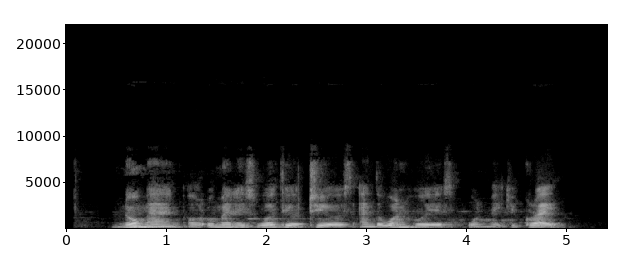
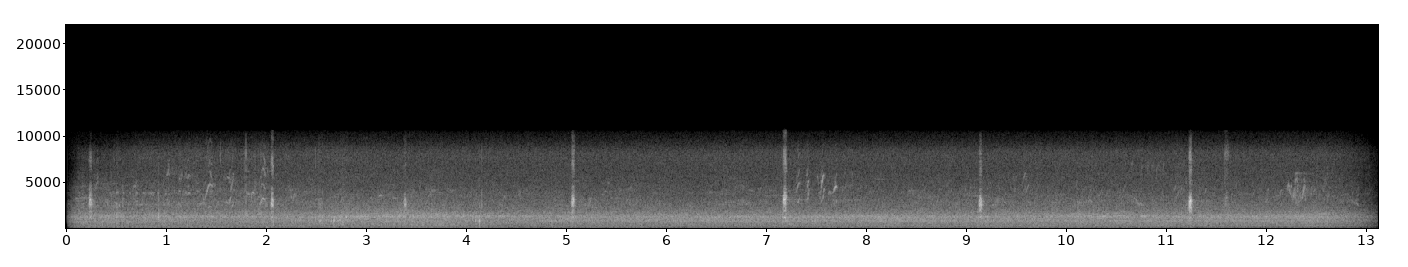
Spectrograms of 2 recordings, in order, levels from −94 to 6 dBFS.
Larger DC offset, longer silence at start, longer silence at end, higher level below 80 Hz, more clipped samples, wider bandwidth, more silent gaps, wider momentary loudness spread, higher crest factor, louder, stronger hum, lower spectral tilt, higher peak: neither; first, 0.45 s vs 0 s; first, 0.45 s vs 0 s; about the same, -66 dBFS vs -66 dBFS; neither; second, 7.8 kHz vs 11 kHz; neither; first, 12 LU vs 9 LU; second, 18 dB vs 28 dB; about the same, -28 LUFS vs -29 LUFS; neither; first, -7 dB/octave vs -1.5 dB/octave; second, -10 dBFS vs -4 dBFS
